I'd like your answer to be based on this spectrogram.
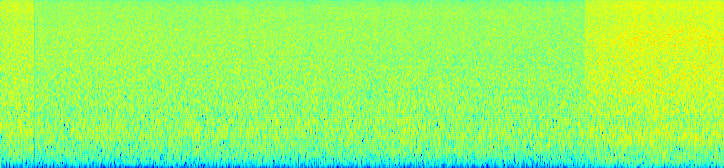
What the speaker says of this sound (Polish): Woda wspaniale spada z tej skały.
